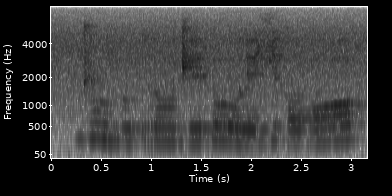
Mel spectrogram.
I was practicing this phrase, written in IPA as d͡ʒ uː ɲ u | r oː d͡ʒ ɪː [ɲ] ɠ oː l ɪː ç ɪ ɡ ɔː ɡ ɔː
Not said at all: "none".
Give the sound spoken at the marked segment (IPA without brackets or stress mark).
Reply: none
